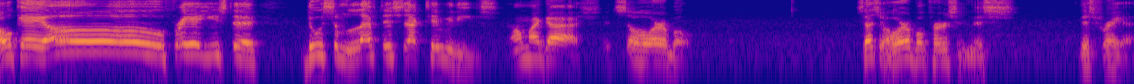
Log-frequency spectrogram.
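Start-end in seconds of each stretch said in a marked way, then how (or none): 5.1-11.3 thick, heavy, put-on sarcastic tone. Telling viewers about Freya, calling her horrible: sarcastic, put-on tone. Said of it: "I'm being sarcastic as fuck".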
